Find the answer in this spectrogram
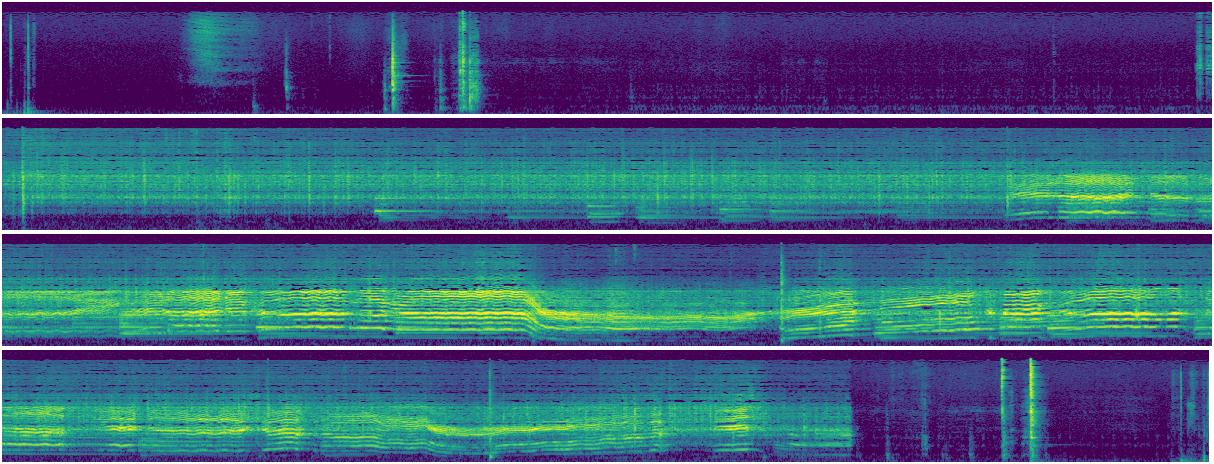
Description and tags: Gramophone speed mess-up
Gramophone playback rate fun.
antique, antique-audio, Gramophone, mechanical-instrument, Playback-rate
